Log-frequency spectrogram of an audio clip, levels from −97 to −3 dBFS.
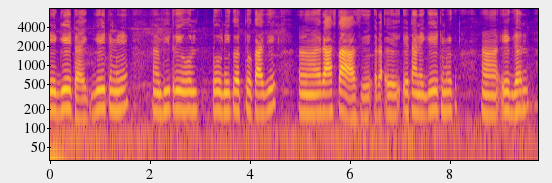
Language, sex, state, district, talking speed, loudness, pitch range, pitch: Halbi, female, Chhattisgarh, Bastar, 115 wpm, -20 LUFS, 175-195 Hz, 190 Hz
